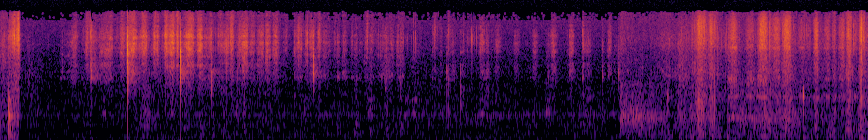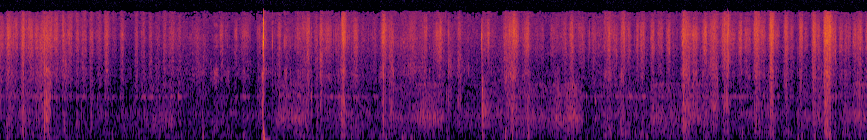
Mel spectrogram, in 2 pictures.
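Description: Faint handling sounds: a few light clicks from the adhesive can and tools. Then, from about nine seconds in, soft irregular puffing and rubbing as a hand-pumped mini flocker tube blows flock fibres onto wet adhesive, with one sharper click near the middle.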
